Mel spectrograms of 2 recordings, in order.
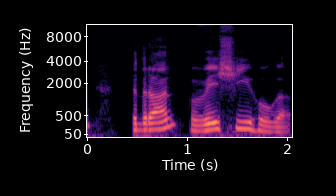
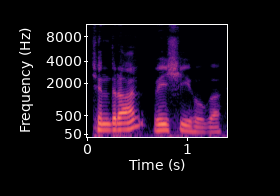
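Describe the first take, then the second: First: छिद्रान्वेषी said slowly, every syllable clear; teacher models छिद्रान्वेषी slowly; slow careful model. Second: Said in the usual way. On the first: Shown as a demonstration. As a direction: spell out छिद्रान्वेषी slowly as the right form. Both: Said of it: "छिद्रान्वेषी की अगर हम बात करें".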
